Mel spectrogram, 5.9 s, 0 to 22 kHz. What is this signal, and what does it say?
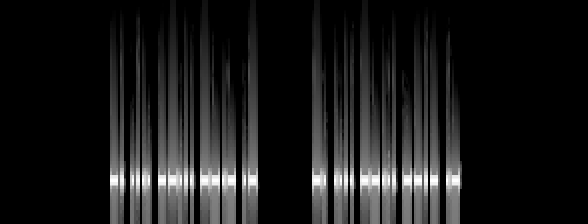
Morse code, heard as a keyed tone, about 46 wpm, 700 Hz. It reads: NH7QA NH7QA
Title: USA Call Signs - 5 Characters - Repeated 2x - 45wpm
